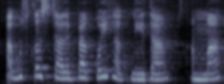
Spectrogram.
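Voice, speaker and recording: A woman reads a romantic novel aloud, slightly high in pitch. Her narration is emotive and measured, with a steady storytelling flow. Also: lo-fi sound. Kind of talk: scripted novel reading.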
